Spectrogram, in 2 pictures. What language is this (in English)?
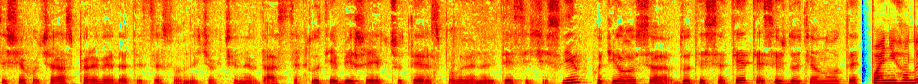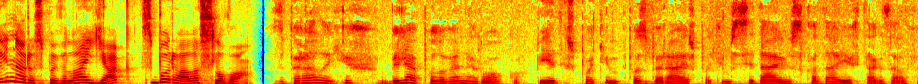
Ukrainian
